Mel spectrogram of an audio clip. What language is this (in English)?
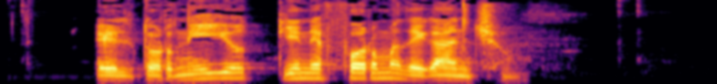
Spanish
